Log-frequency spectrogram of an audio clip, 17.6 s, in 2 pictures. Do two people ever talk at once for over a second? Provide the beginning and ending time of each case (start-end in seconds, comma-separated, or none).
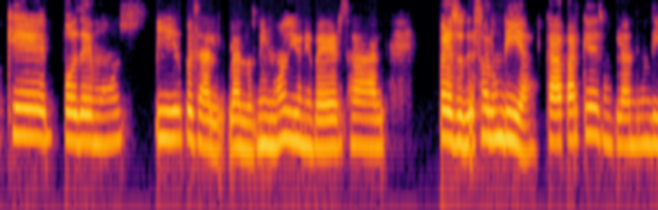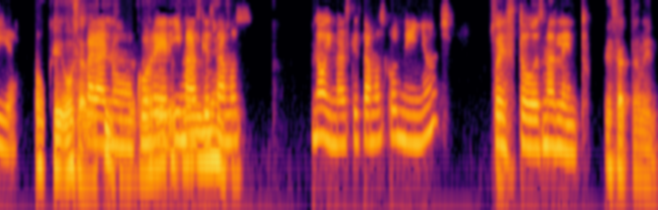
9.9-12.0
